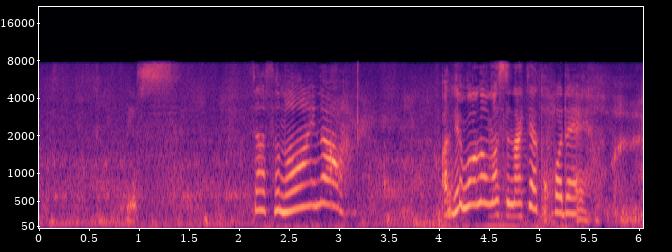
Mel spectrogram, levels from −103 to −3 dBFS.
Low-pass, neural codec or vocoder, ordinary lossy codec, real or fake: none; codec, 16 kHz, 2 kbps, X-Codec, HuBERT features, trained on LibriSpeech; none; fake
